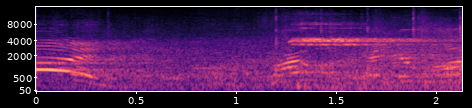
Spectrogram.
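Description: Shouting voices in a large gym, the tail of a shout at the very start. A short, steady high-pitched tone sounds in the second half.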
